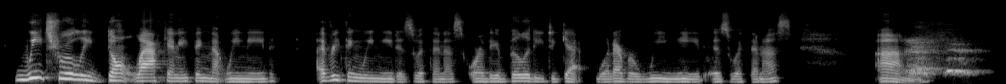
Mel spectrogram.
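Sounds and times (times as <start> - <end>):
speech: 0.2 - 8.2, 8.8 - 9.5
sneeze: 9.1 - 9.9.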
